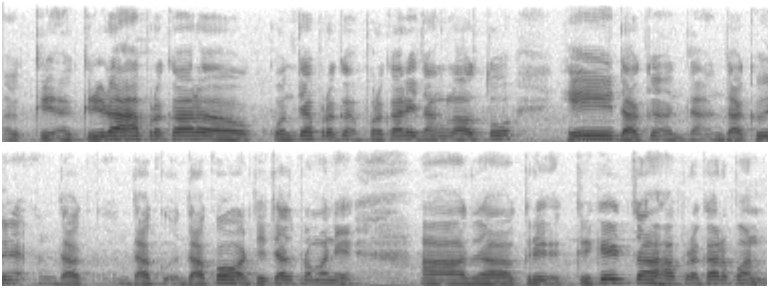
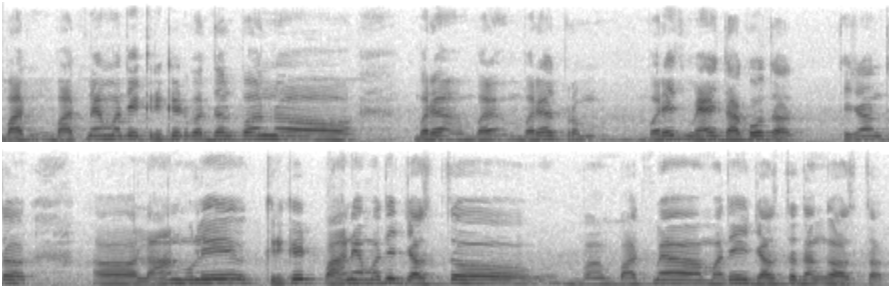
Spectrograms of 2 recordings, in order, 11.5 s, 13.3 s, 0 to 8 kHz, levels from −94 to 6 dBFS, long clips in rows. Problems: constant background noise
